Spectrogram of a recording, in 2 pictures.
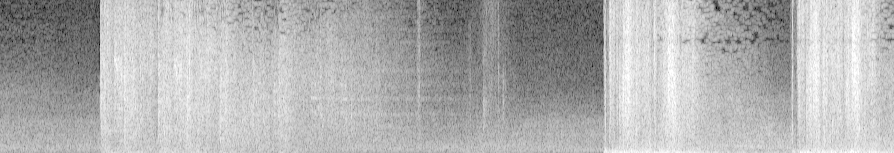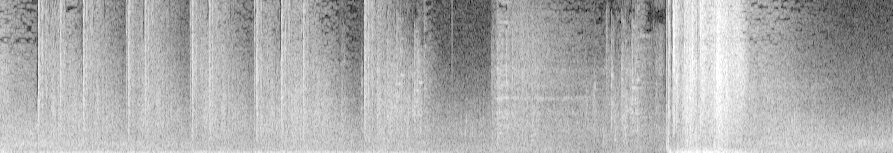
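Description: Heavy naval guns fire in loud booming salvos.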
